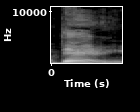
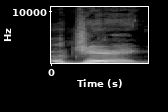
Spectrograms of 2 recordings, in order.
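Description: First: The name begins with a D sound. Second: The name begins with a J sound. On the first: The speaker calls it right. "it's D. It's Ding" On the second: The speaker calls it wrong. "how do you get Jing out of the D?"

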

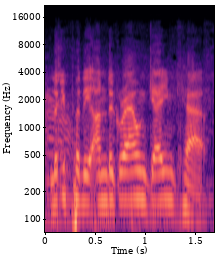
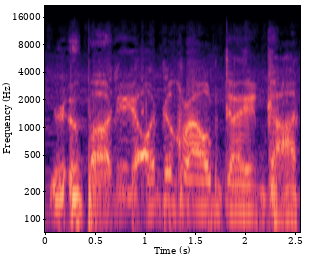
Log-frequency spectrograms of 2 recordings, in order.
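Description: First: It is said in his normal voice. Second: It is said in a weird enemy-character voice.

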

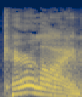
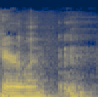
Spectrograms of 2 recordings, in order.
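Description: First: The last syllable sounds like 'line'. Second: The last syllable sounds like a short 'lin'. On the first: This is how the name's owner says it. The speaker calls it right. "she was finally like" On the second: This is how the name was said by mistake for years. The speaker calls it wrong. "What were you saying?"

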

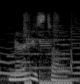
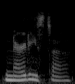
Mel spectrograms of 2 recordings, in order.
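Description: First: It is said in a plain voice. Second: It is said in a sensual voice.

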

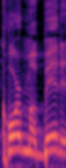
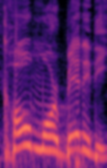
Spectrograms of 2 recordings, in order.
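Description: First: The first syllable has an r, like cor. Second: The first syllable is a plain co. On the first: The speaker calls it wrong. "You said comorbidity" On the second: The speaker calls it right. "Because it's comorbidity"

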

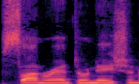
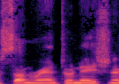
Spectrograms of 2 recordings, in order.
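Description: First: The first syllable sounds like 'san', rhyming with Ron. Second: The first syllable sounds like 'sun'. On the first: The speaker calls it wrong. "I always want to say San because it rhymes with Ron" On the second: The speaker calls it right. "but I know it's SUNRANTO"

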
